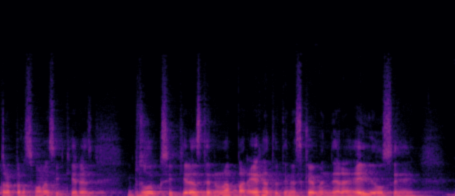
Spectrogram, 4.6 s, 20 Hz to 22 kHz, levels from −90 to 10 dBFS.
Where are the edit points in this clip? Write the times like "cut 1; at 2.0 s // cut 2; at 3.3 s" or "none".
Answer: none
